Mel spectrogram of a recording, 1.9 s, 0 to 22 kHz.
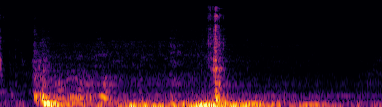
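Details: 1986 Mercury Capri 5.0, last registered 2003, fuel pump heard but very quiet: short burst of starter cranking with low chug that never catches; cranks but won't fire; owner considers the cam position sensor, untested.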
